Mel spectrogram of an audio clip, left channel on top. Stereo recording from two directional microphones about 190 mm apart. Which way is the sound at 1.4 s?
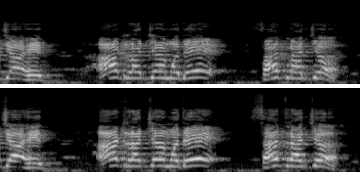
20° right (ahead or behind).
